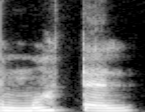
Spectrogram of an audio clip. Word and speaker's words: mortelle: Elle est longue, plate et mortelle. It is long, flat and deadly. R in the middle of mortel is pronounced as H.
